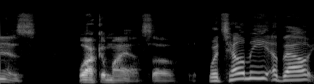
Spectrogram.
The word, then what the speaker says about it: Guacamaya: It is good, and I'll call it Guacamaya by slips, but yeah, the proper pronunciation is Guacamaya.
